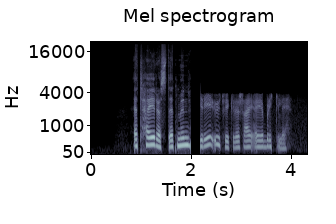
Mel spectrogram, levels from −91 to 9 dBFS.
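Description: From the first moment, the speech appears to have been carried through Bluetooth LC3 compression, likely a low-bitrate LE Audio link. The transform codec discards much of the upper spectrum and fills the gaps with synthetic noise, which fits a rate around 48 kb/s with 10 ms frames. The damage is plainly audible: consonants and vowels carry a breathy, grainy sheen.

At 1.98 s the input switched to a poorer device, likely a second microphone or a headset call profile. Switching drops about 200 ms of signal, leaving a clear silence. After that, nothing comes through above 3.8 kHz, so the speech turns dull and boxy. Level drops by roughly 5 dB, and a new noise floor sits about 35 dB beneath the speech through to the end.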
